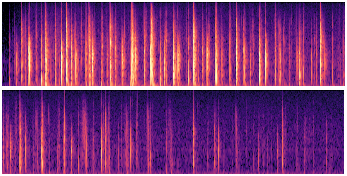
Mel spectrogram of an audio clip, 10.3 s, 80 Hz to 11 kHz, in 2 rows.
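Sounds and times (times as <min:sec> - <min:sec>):
one man running footsteps on dead-acoustic wood: 0:00.3 - 0:07.4.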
